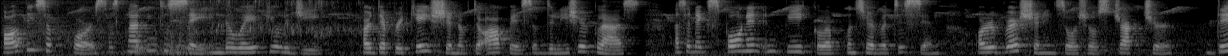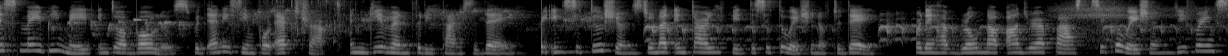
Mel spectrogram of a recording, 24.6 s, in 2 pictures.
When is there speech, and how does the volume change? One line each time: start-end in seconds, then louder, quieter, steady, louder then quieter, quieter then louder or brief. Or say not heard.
0.0-24.5 steady.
